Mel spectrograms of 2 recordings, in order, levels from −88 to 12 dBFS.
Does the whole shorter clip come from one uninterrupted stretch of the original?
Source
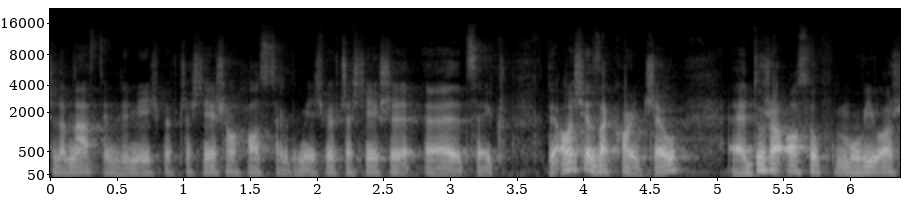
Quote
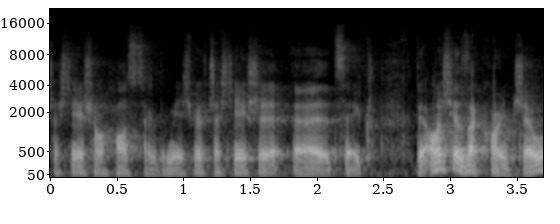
yes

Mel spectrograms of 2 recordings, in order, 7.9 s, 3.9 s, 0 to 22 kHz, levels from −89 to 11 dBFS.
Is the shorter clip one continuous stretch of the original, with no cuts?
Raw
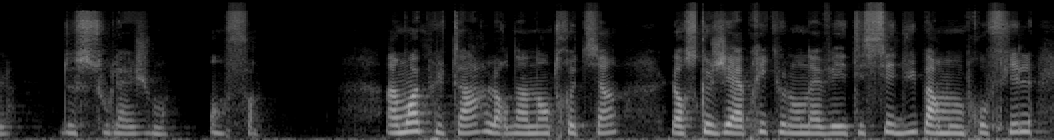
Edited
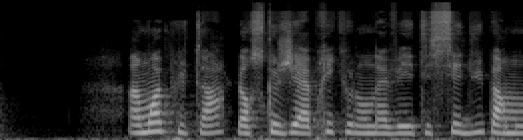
no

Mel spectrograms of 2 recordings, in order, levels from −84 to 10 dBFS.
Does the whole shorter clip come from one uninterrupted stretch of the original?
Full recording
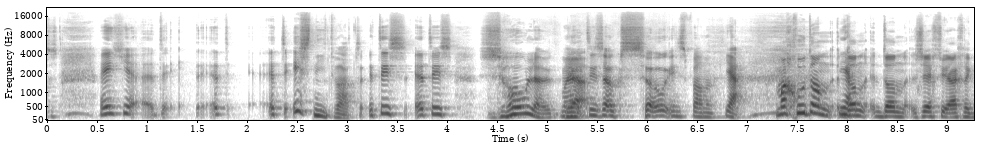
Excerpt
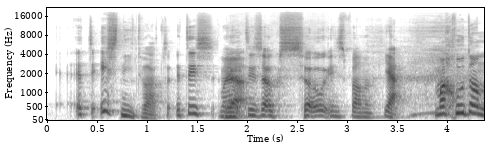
no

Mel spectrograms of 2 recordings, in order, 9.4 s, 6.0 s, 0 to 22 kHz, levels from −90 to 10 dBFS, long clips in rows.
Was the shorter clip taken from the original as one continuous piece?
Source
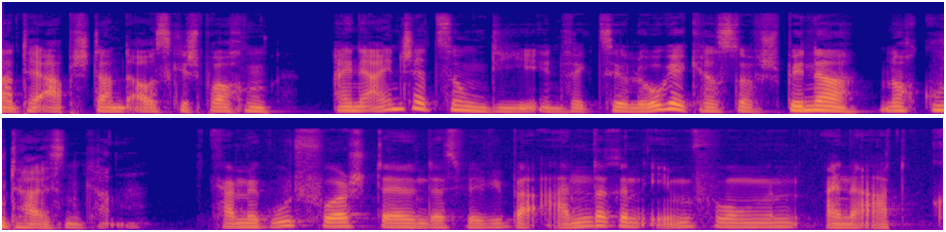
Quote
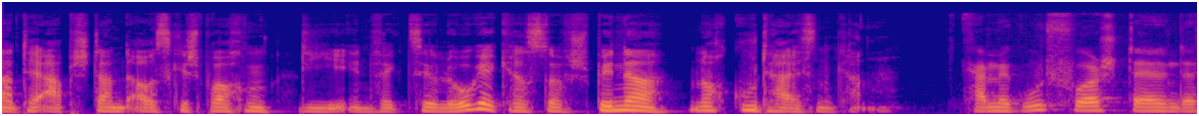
no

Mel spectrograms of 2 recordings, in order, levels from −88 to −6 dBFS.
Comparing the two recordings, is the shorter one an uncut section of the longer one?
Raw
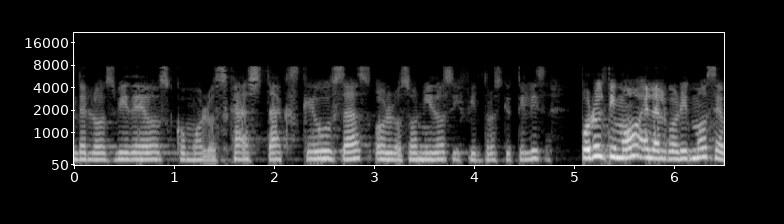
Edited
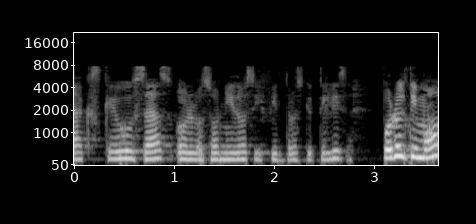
yes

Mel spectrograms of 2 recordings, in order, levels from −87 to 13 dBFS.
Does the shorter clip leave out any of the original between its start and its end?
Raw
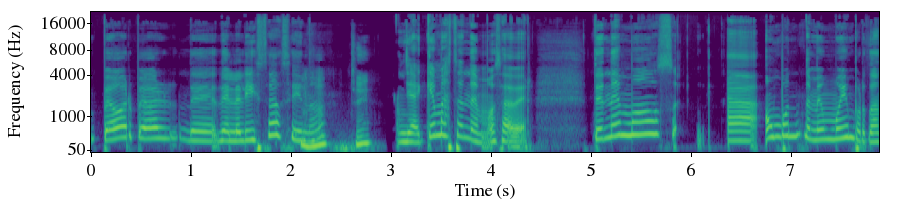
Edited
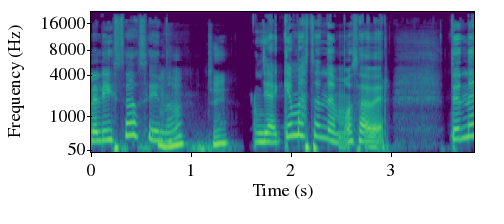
no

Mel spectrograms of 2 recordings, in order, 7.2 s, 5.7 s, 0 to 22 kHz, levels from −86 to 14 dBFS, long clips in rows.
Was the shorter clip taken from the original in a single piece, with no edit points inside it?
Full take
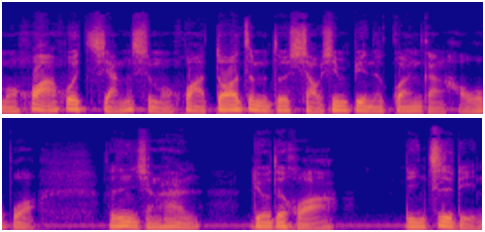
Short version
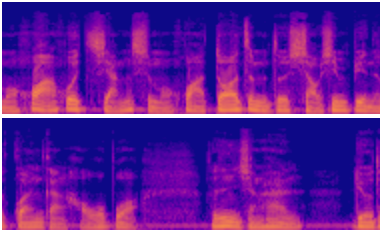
yes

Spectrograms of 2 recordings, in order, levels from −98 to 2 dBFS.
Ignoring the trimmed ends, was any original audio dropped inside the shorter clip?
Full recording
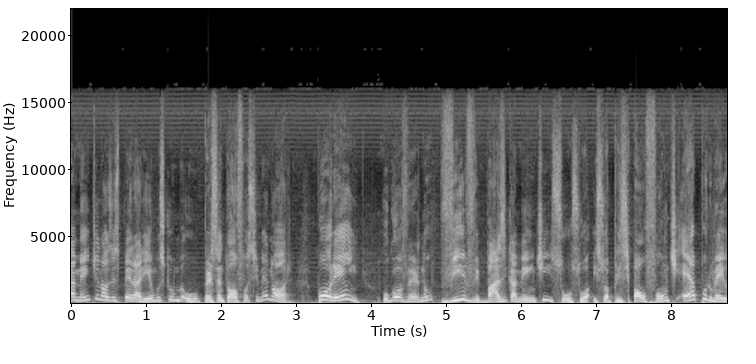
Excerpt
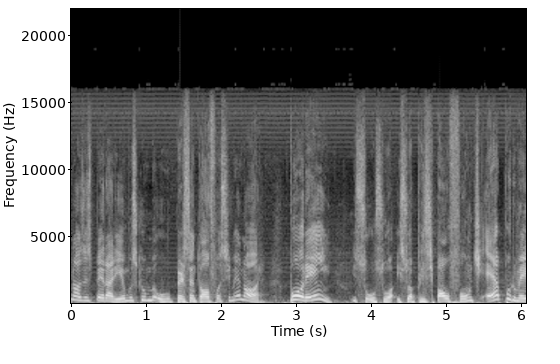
yes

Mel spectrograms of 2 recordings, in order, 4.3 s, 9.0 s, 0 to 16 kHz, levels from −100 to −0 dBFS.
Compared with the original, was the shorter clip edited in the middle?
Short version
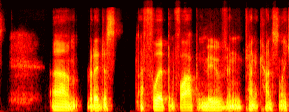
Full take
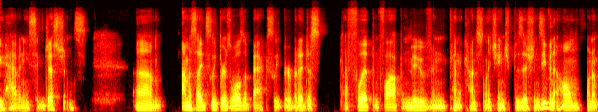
yes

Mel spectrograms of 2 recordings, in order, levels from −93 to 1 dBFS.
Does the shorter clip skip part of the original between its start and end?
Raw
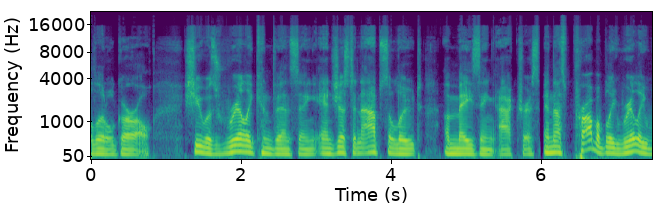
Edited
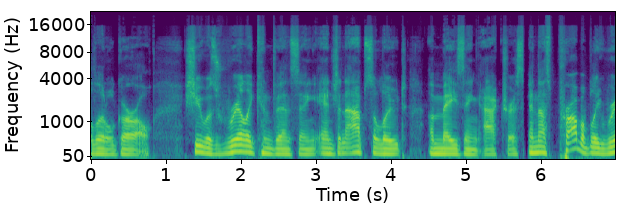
yes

